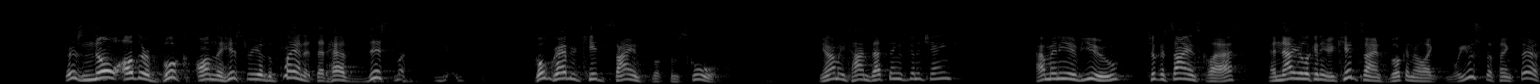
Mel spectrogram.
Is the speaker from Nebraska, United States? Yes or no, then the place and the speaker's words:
yes; Nebraska, United States; I grew up in Nebraska. I was like, wow, you Californians don't know nothing.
